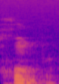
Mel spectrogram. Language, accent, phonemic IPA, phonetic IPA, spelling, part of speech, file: Armenian, Eastern Armenian, /χumb/, [χumb], խումբ, noun, Hy-խումբ.ogg
- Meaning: group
